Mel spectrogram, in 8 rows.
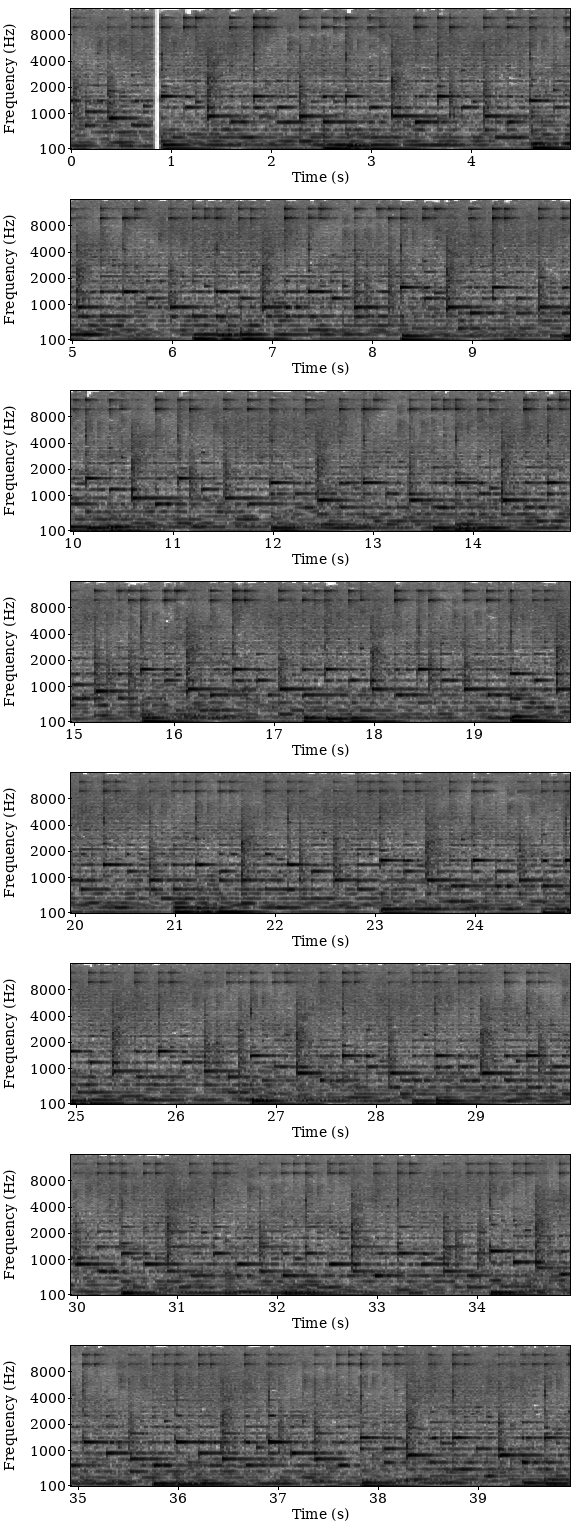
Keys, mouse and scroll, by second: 0.1 r, 2.0 x, 3.5-4.6 typing, 3.9 click, 5.4 click, 5.6 Tab, 6.5 1, 8.1 click, 8.7 click, 9.2 shift+z, 9.5-11.5 drag, 11.5 click, 12.5-15.0 drag, 15.0 x, 15.5 click, 15.8 Tab, 17.4 s, 18.1 click, 18.4 ctrl+middle click, 18.7 shift+middle click, 19.2 ctrl+middle click, 19.7 shift+middle click, 20.1 Tab, 21.0 click, 22.1 g, 22.8 click, 23.8 scroll down 1, 25.1-25.6 scroll up 1, 25.6 g, 26.6-27.1 scroll down 1, 28.2-29.2 scroll up 1, 32.0-33.6 scroll down 1, 38.3 click, 38.9 Tab, 39.7 r.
